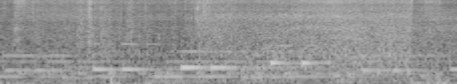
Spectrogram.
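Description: Steady wash of ocean surf and wind noise on the Sakhalin coast, close to the microphone, with tonal hum and murmuring in the background throughout.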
